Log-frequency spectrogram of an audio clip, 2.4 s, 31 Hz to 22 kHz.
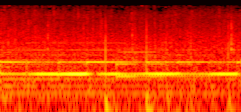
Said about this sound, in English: The rain is here again. When it comes in days. 1, 2, 3 days of rain. Rarely 4, but sometimes.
